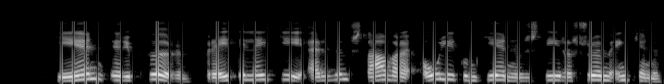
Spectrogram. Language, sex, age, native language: Icelandic, female, 50-59, Icelandic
